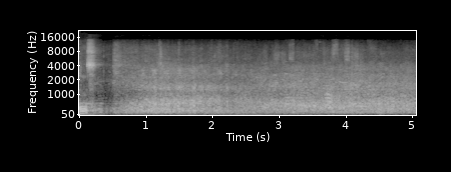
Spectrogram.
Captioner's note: audience laughs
